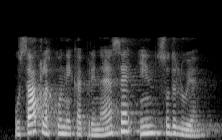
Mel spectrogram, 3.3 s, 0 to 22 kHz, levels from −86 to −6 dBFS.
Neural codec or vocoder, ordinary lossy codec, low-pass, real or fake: none; AAC, 32 kbps; 7.2 kHz; real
